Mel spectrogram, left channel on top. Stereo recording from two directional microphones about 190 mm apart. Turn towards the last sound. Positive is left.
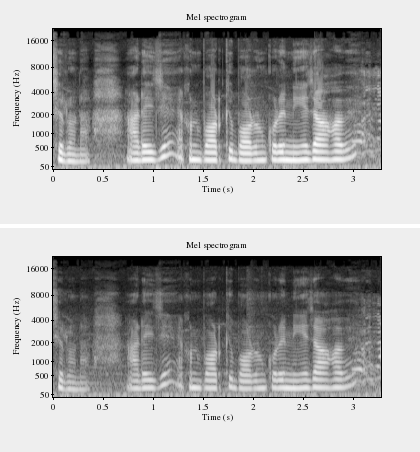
turn(degrees=25)  # may be behind; listen again after turning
